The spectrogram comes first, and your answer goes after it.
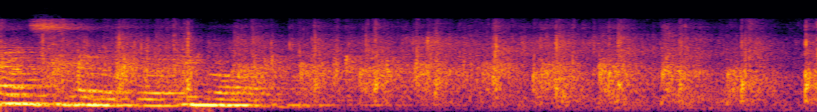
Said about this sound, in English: Brothers and sisters, put your hands together for Imran.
